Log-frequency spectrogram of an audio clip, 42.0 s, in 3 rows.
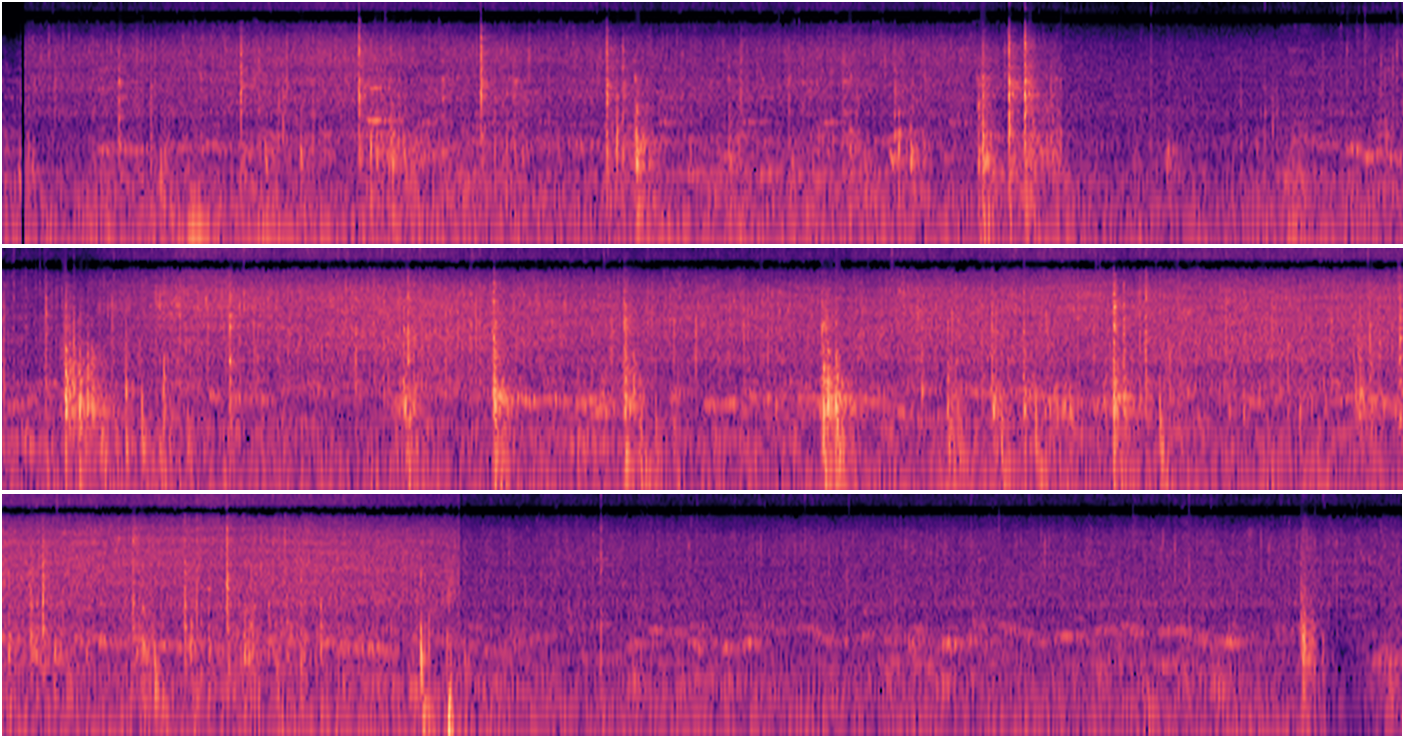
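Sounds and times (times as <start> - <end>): meat sizzling in hot fat: 0.2 - 42.0
wooden spoon knocking pot: 22.2 - 31.4.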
